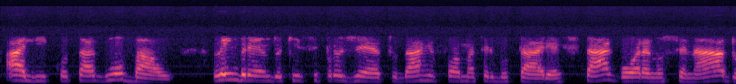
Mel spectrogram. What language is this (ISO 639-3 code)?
por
